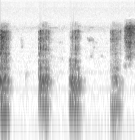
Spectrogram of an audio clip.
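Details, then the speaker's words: Imitation of a male's Tourette syndrome vocal tic: four short, rough, grunting snorts from the back of the throat, described as like a pig snort; involuntary, he can now voluntarily control it somewhat. "yes he does have a vocal it's a weird noise that he does in the back of his throat he makes a noise somewhere between us throat in his ear it like comes from here because I see this part flex up in here yeah and as I don't know how to describe it it's all like wake up like a pig snort"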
